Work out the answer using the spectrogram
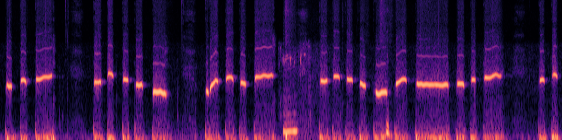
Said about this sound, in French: Il va siffler pour vous ce matin, pour vous faire deviner un artiste français qui se cache derrière son joli sifflet de rossignol.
